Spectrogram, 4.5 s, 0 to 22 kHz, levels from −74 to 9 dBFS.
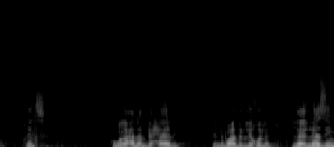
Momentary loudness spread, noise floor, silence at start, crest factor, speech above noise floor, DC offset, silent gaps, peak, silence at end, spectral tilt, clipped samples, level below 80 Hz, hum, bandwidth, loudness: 16 LU; -73 dBFS; 0.35 s; 18 dB; 40 dB; under 0.1%; none; -18 dBFS; 0 s; -6.5 dB/octave; under 0.1%; -80 dBFS; none; 11 kHz; -35 LUFS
